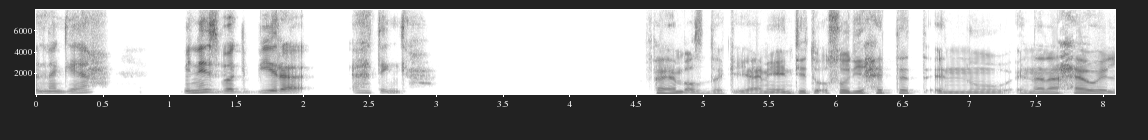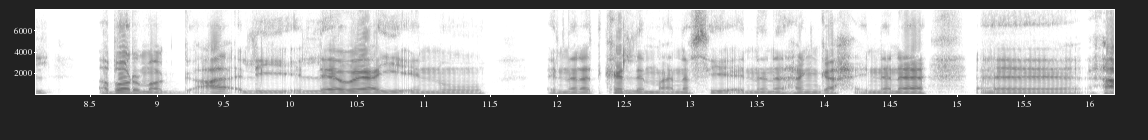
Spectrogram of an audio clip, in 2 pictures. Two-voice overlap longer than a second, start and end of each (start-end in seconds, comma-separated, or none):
none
